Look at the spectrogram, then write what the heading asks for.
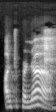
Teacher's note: it's a French word so the stress is on nur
